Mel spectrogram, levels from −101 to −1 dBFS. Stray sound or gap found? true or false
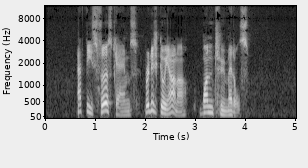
false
